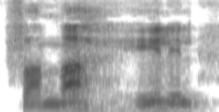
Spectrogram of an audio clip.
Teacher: ہا مشددہ، میم کو ہا کے ساتھ ملا کے پڑھیں گے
